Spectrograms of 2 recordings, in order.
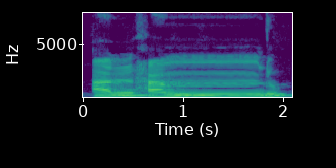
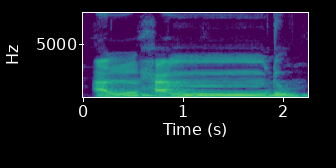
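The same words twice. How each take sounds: The two takes are said the same way.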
